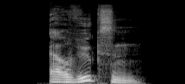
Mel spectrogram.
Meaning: first-person plural subjunctive II of erwachsen
- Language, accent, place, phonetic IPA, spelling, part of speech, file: German, Germany, Berlin, [ɛɐ̯ˈvyːksn̩], erwüchsen, verb, De-erwüchsen.ogg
